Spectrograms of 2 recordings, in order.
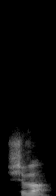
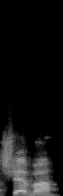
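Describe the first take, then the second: First: No vowel separates the sh and v. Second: An eh vowel separates the sh and v. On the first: The speaker calls it right. "just shva" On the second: The speaker calls it wrong. "not sheva"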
